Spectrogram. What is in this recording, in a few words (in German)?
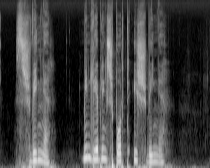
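s Schwinge, Swiss German; Wortschatz Kapitel 8; Kapitel 8 Hauptwortschatz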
